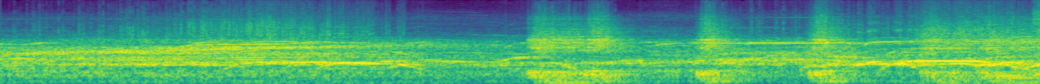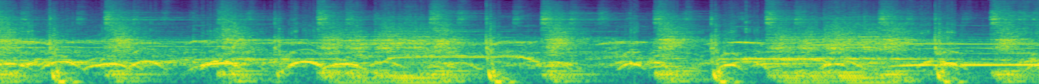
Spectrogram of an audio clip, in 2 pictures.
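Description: A cinema crowd of fans cheering, shouting and whistling over the film's soundtrack music, with many short rising-and-falling whistles. From about three seconds in, a dense run of sharp bangs joins the noise.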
